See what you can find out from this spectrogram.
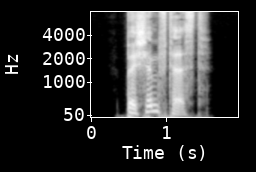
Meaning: inflection of beschimpfen: 1. second-person singular preterite 2. second-person singular subjunctive II
- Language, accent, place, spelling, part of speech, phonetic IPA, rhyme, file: German, Germany, Berlin, beschimpftest, verb, [bəˈʃɪmp͡ftəst], -ɪmp͡ftəst, De-beschimpftest.ogg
